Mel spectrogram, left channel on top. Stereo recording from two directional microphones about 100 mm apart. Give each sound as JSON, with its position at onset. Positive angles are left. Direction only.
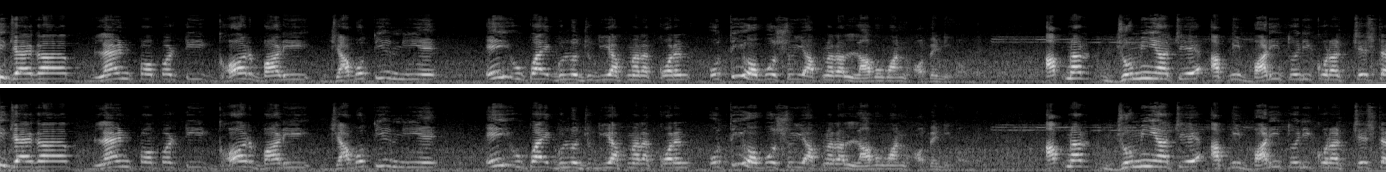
{"t": 0.0, "sound": "a man's voice", "side_deg": 35}
{"t": 10.4, "sound": "a man's voice", "side_deg": 30}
